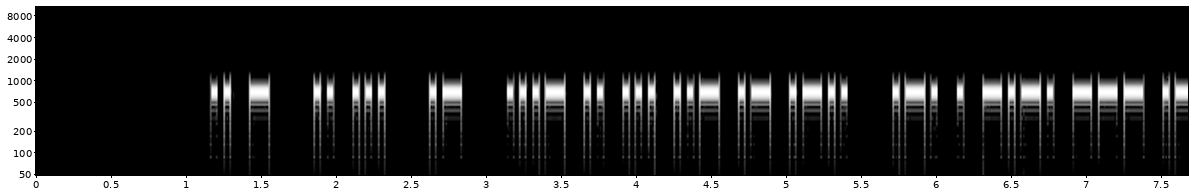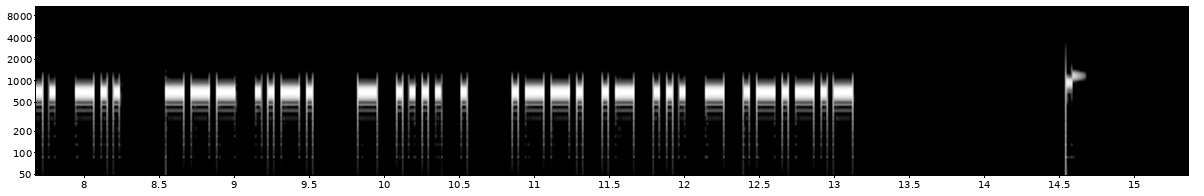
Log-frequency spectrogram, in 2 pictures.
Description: Morse code, heard as a keyed tone, about 27 wpm, 700 Hz. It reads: IT IS A VISUAL RECORD OF THE PAST.
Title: Sentences from Top 1000 Words - Review Part 6 - 28wpm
